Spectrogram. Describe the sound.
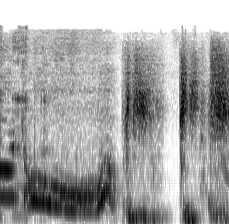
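Thwacks of a handbag striking someone in a comic attack, heard as a few dull, heavy blows in two quick clusters after a wavering, drawn-out tone.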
